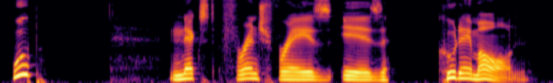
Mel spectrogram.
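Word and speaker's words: coup de main: next french phrase is kudemon kudemon ku dey or da and then m-a-i-n in english it looks like maine but it is pronounced more like you don't really say the end too much noun from 1758 it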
